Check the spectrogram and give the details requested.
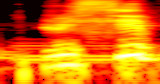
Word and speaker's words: receipt: But it's the P that is silent, not the T.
